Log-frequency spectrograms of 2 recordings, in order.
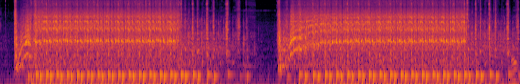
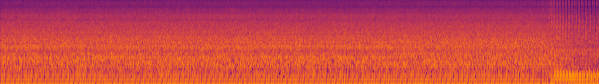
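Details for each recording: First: John Deere mower after new spark plugs and cleaned coils and magnets, started without choke: engine catches, runs about two seconds and fades out, twice; still won't start without choke, though the popping is gone. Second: John Deere mower after new spark plugs and cleaned coils and magnets, cover off: steady, even engine note with no popping or misses, then a clean wind-down at shutoff; the popping is fixed.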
